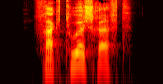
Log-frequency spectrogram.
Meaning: fraktur; (sensu lato) black letter, Gothic script
- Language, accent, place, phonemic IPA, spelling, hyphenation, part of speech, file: German, Germany, Berlin, /fʁakˈtuːɐ̯ˌʃʁɪft/, Frakturschrift, Frak‧tur‧schrift, noun, De-Frakturschrift.ogg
